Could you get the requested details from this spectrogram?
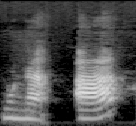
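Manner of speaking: «una A» con la A más fuerte y abierta; demostrando la A. Shown as a demonstration. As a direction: marca la vocal «A» clara y sonora. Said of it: "no es lo mismo hacer". (la «A» de «una A» bien sostenida y fuerte)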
